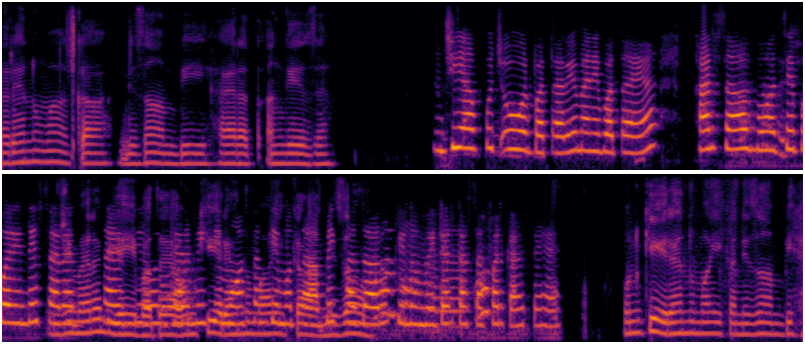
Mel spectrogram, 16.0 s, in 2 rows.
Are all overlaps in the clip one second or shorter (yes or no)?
no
